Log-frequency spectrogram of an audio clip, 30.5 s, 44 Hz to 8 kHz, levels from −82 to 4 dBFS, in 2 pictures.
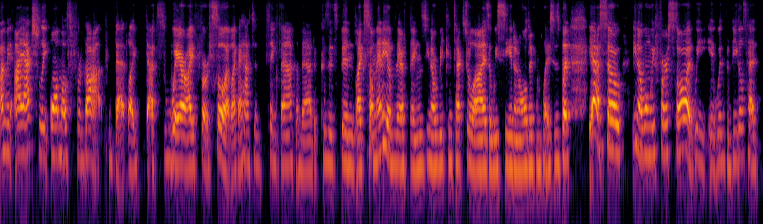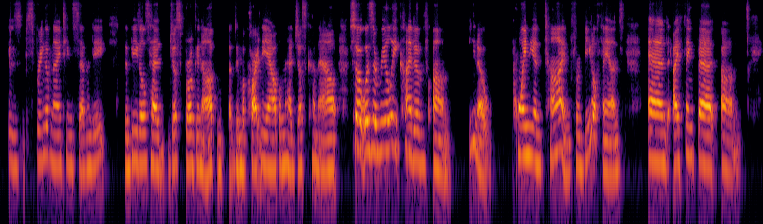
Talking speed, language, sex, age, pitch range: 190 wpm, English, female, 40-59, 165-205 Hz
